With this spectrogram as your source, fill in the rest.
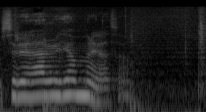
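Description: A young woman speaks nearby with high, drawn-out emphasis.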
